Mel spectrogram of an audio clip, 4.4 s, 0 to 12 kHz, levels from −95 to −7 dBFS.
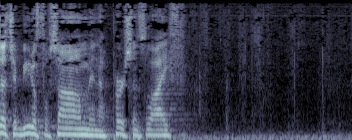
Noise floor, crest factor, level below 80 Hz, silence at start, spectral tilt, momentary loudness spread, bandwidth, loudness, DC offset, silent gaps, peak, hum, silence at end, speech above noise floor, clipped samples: -52 dBFS; 22 dB; -52 dBFS; 0 s; -3.5 dB/octave; 24 LU; 11.5 kHz; -30 LUFS; under 0.1%; none; -12 dBFS; none; 0 s; 22 dB; under 0.1%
